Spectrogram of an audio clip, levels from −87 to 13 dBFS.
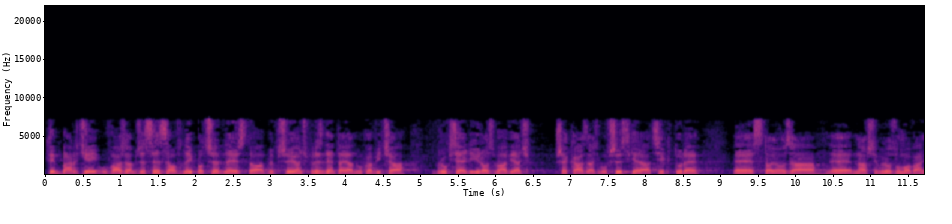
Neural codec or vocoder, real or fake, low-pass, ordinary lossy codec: vocoder, 22.05 kHz, 80 mel bands, Vocos; fake; 7.2 kHz; none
